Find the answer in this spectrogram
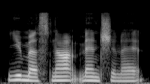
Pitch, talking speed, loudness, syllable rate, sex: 180 Hz, 200 wpm, -16 LUFS, 4.6 syllables/s, female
